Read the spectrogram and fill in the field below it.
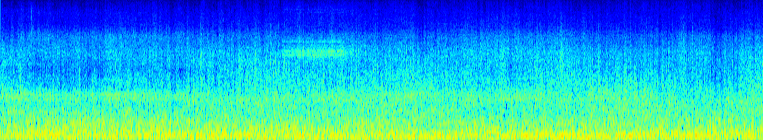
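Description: Wind roars loudly against a microphone on a moving motorcycle.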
